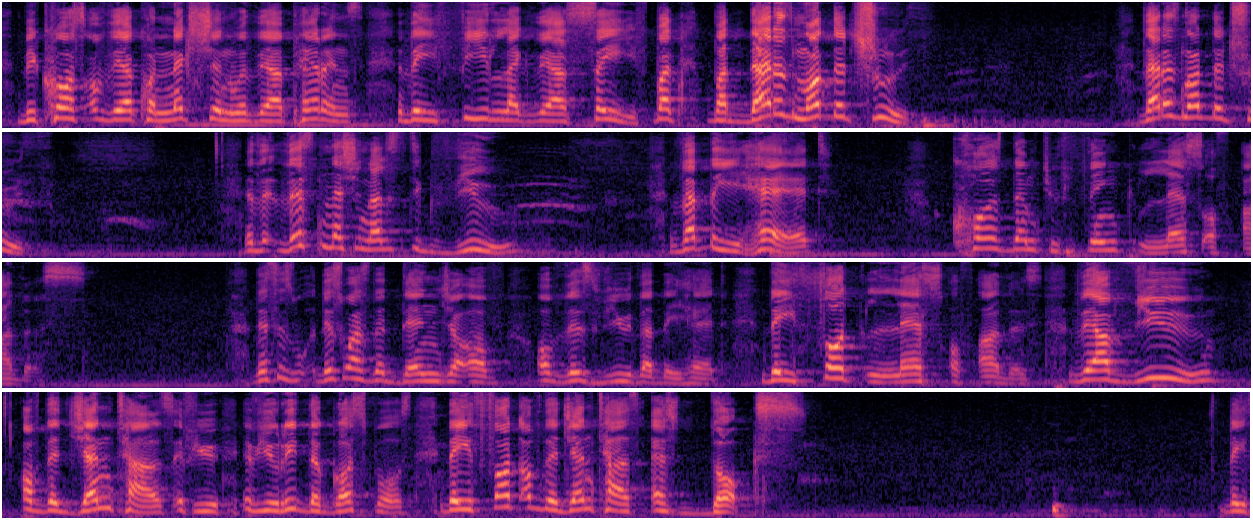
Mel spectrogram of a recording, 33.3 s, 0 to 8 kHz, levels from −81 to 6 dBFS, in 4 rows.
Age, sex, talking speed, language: 30-49, male, 135 wpm, English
